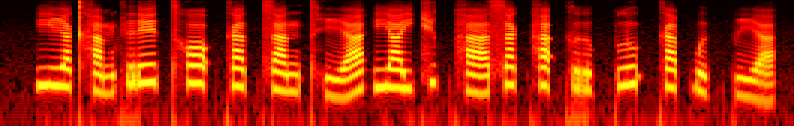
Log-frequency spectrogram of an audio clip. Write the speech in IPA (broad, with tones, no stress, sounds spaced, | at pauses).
j i˧ a̯ kʰ a˩˦ m k r eː˥˩ tʰ ɔ˥˩ ʔ k a˦˥ t̚ s a˧ n tʰ i˩˦ a̯ | j a˧ j t͡ɕ u˥˩ k̚ h aː˩˦ s a˦˥ k̚ h a˦˥ ʔ k r u˨˩ k̚ p l u˦˥ ʔ k a˦˥ p̚ w ɯ˨˩ k̚ p i˨˩ a̯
